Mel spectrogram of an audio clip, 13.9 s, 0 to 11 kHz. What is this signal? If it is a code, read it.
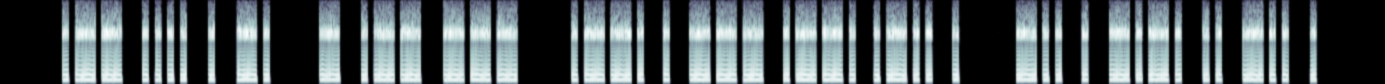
Morse code, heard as a buzzer, hand-sent with a paddle, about 19 wpm. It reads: WHEN TWO PEOPLE DECIDE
